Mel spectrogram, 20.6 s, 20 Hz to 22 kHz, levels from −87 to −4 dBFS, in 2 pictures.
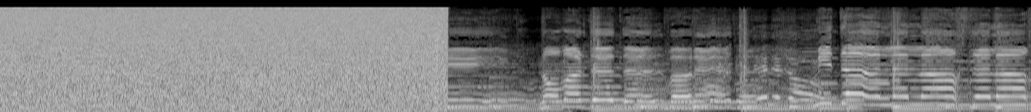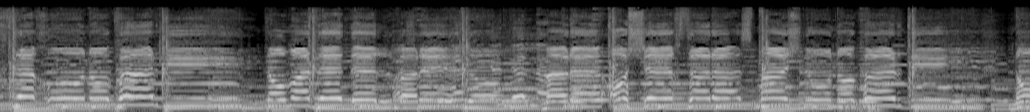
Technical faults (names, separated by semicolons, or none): samples built from the wrong bytes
